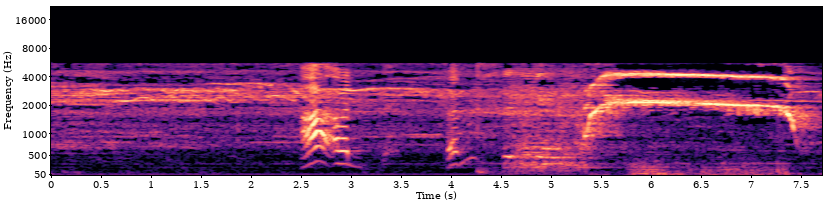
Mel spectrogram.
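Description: A couple of short vocal yelps come first, then a person lets out a long, high-pitched angry scream that holds steady for about two seconds, loud, before cutting off.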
